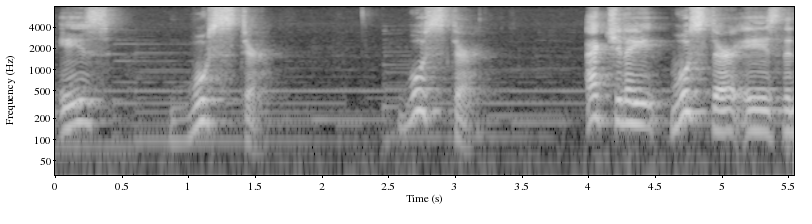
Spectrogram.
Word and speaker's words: Worcester: This is pronounced as Worcester. Worcester. But when you look at the spelling, it doesn't look like it, does it? So people make the mistake, they pronounce this Worcester.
